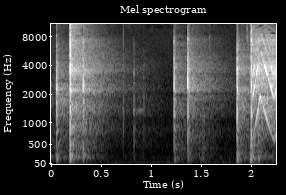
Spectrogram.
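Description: A few short plastic clicks and taps as Snap Circuits parts and batteries are pressed into place on the board: two close together just after the start, two more a little past a second in, and one more near the end.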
